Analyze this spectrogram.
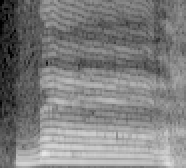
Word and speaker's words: vin: Par contre, la boisson que les Français adorent, c'est le Vin.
